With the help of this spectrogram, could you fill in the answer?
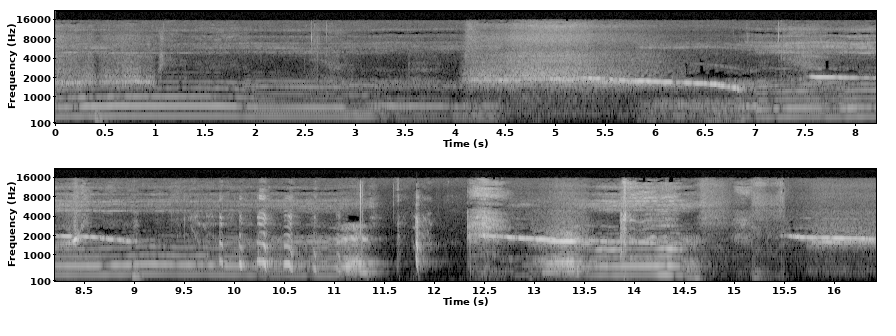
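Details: Oscar, a pet boxer dog, howls in long drawn-out tones that rise and slide downward. Several sustained howls run back to back with brief breaks between them, and a short noisy burst falls near the end.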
